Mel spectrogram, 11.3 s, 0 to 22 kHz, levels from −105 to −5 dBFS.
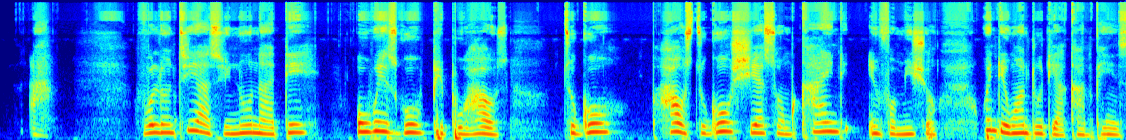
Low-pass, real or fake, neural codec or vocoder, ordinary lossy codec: none; real; none; none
